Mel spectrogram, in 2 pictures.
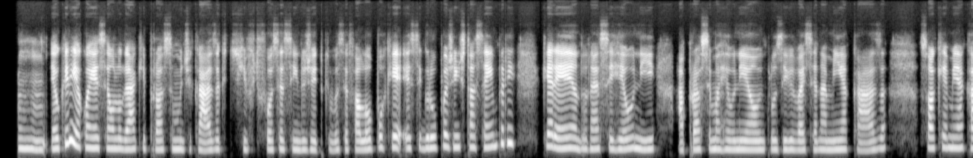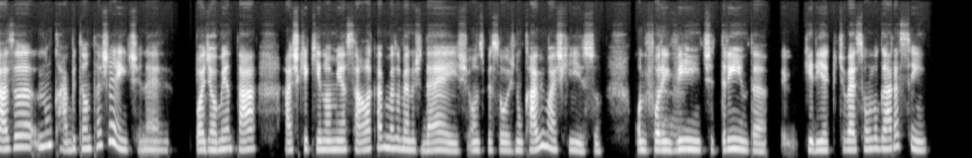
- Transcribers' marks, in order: none
- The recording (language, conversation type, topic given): Portuguese, podcast, Como a comida influencia a sensação de pertencimento?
